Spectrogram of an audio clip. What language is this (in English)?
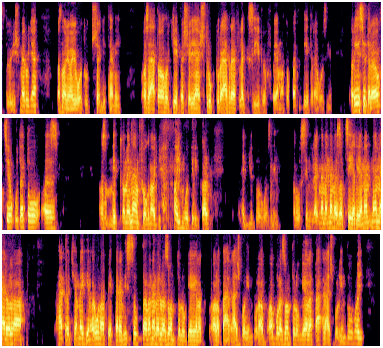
Hungarian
